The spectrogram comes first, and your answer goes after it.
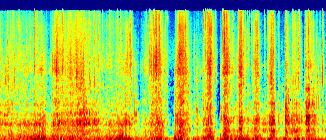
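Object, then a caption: Foam body sponge. Long, pointed dark green nails tap and scratch across the textured surface of a long, flat, pale pink foam back-buffer sponge, solid and soft, lying on a wooden table. The result is a steady, dry crackling scratch with soft, muffled taps over a low rumble, swelling into louder bursts in the second half.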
